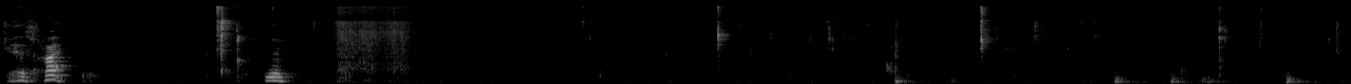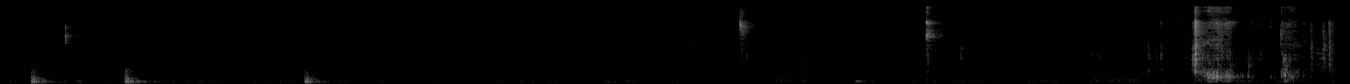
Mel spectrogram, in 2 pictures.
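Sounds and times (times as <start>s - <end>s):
wet chewing and lip-smacking: 5.2s - 14.5s, 22.6s - 23.1s.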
